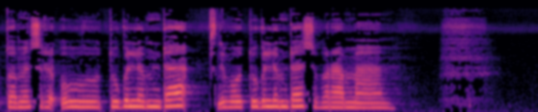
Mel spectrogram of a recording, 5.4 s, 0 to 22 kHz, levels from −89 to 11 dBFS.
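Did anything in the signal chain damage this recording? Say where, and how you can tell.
Yes, at the codec stage. Throughout, the speech sounds watery, with nothing above 15.9 kHz. This is likely MP3 compression, pointing to a low bitrate near 46 kbps.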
